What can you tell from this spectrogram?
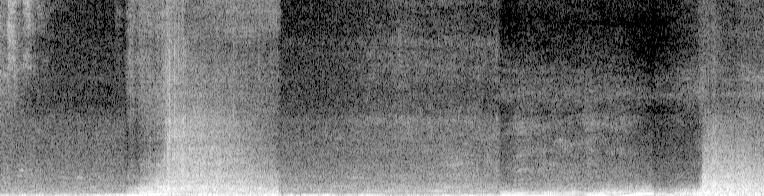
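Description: Car engines revving as cars drive past in an underground parking garage. There is a loud rev that rises in pitch about two seconds in, a steadier engine drone in the middle, and another loud burst near the end.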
